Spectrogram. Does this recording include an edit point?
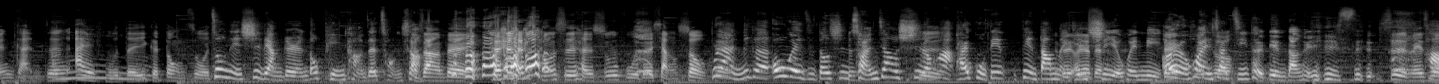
yes; 6 cuts; at 2.1 s, 5.4 s, 7.2 s, 8.5 s, 9.5 s, 11.6 s

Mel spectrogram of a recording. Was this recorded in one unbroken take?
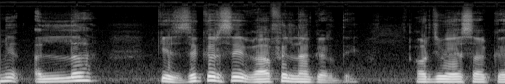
yes; 0 cuts

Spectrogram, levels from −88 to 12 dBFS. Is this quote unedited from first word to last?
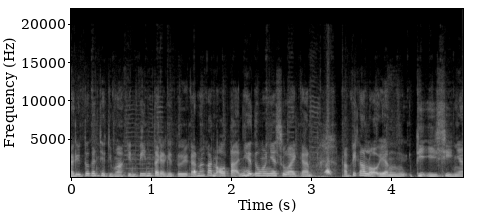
yes; 0 cuts

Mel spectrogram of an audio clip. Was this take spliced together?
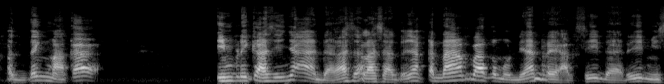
no; 0 cuts

